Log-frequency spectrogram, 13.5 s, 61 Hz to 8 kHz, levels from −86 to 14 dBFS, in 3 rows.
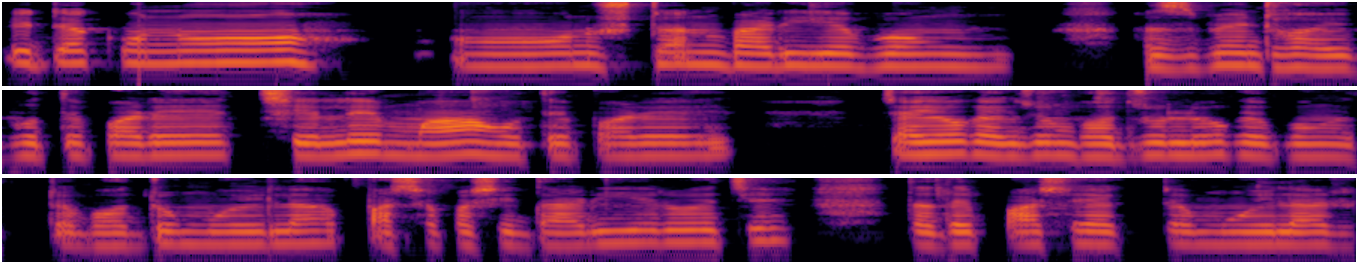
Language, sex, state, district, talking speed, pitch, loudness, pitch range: Bengali, female, West Bengal, Jhargram, 135 wpm, 185 Hz, -24 LUFS, 180-200 Hz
